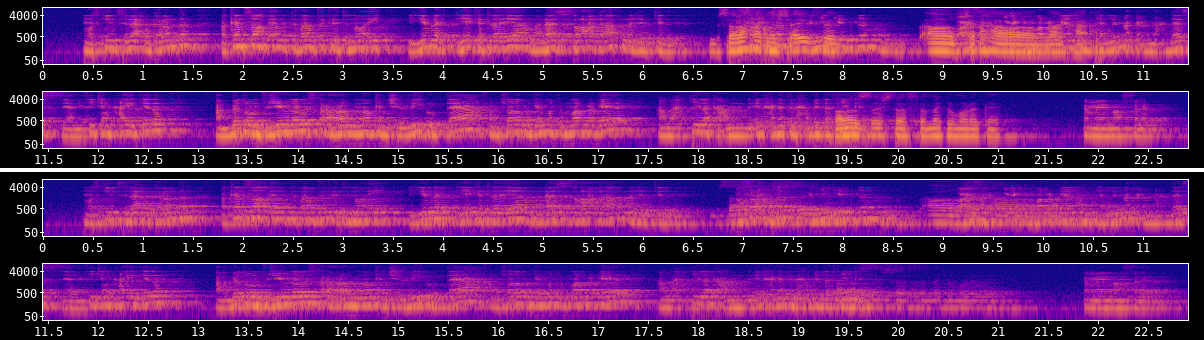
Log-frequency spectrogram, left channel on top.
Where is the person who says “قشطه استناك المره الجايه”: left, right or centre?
Left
